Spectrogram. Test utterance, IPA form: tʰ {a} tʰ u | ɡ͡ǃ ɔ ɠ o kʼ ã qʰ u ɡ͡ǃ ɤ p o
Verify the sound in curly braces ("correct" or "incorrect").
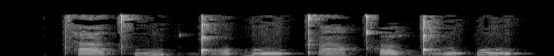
correct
